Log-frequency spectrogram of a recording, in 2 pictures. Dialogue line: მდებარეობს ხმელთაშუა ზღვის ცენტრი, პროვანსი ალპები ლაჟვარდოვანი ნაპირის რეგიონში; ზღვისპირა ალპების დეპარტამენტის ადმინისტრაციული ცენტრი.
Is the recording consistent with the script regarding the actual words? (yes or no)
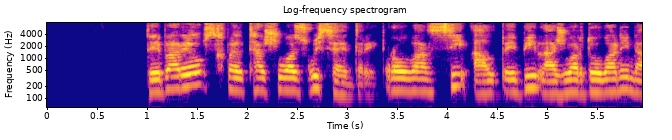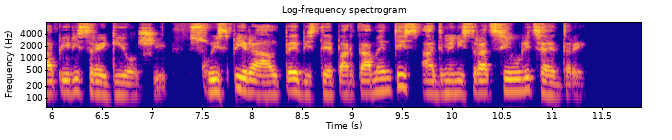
yes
